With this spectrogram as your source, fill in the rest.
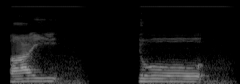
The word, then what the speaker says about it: daijoubu: You don't touch the teeth, you touch the part in the back to make a da. Daijoubu. Daijoubu. And then you just basically even out the syllables.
